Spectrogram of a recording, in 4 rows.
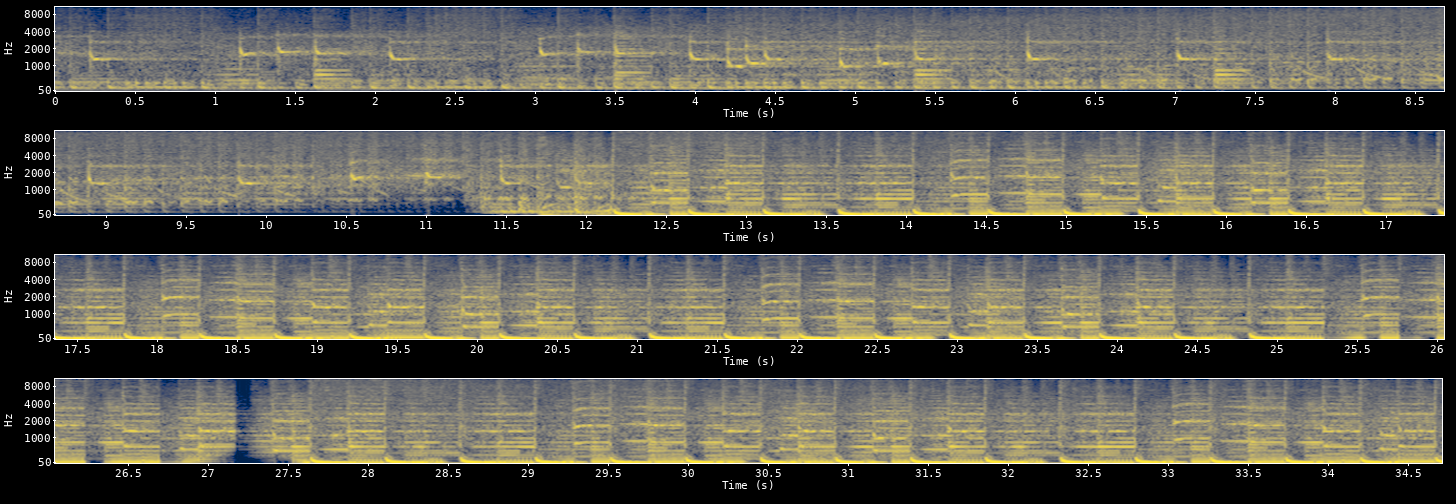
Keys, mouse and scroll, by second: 1.3 click, 4.5 Return, 5.5-6.1 alt+scroll down 1, 7.3 click, 7.7 Left, 13.7-14.2 alt+scroll down 2, 15.8 click, 30.5 click, 33.9 click.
